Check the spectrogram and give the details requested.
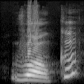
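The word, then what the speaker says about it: walk: जब एल के बाद ए ओ यू के साथ एफ डी के एम आई तो एल जो हमारा है, एल लेटर जो हमारा वो साइलेंट हो जाता है।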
